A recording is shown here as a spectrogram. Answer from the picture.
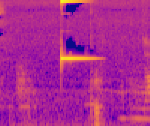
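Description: A single bright ding, an edited-in chime sound effect, sounds about a second in and fades away over half a second, marking points scored.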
